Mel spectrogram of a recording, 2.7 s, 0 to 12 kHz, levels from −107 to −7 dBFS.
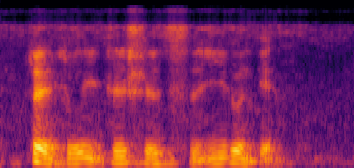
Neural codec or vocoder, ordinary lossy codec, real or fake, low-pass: codec, 16 kHz, 4 kbps, FunCodec, trained on Chinese and English, 50 frames a second; Opus, 32 kbps; fake; 7.2 kHz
